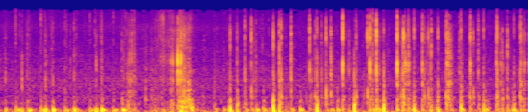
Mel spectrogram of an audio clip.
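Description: The blue and yellow hard plastic cuff of an inline skate, held up in both hands, is tapped and scratched with long nails. Quick, dry clicks and taps mix with crackly scratching, with a brief rougher scrape partway through. The sound is close and low-heavy, and each tap dies away almost instantly.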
